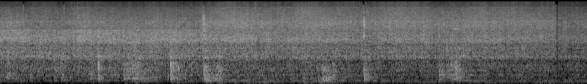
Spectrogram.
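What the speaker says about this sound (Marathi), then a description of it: "कांदा लाल झालाय, आता त्याच्यामध्ये टोमॅटो टाकते." Tomato going into onions frying in a pan for a homemade moong sabji, giving a steady, close hiss of sizzling with occasional scrapes and taps of stirring throughout.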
